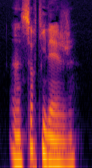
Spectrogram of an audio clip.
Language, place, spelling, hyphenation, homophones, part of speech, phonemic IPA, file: French, Paris, sortilège, sor‧ti‧lège, sortilèges, noun, /sɔʁ.ti.lɛʒ/, Fr-sortilège.ogg
- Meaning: magic spell, sorcery, witchcraft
